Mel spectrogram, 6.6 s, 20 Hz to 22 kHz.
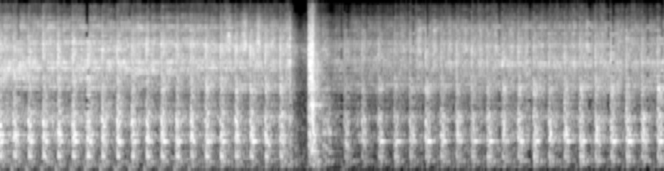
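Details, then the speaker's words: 2006 Daihatsu Charade (Cuore/Mira) L251 with swapped engine: starter cranks about three compression beats a second, steady but no firing; ignition fault remains, no spark, oil light now working, battery voltage dropping. "now something is still wrong on the ignition side but we have got the oil light"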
